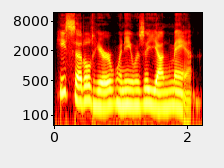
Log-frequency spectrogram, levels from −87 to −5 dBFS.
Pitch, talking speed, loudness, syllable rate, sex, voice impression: 175 Hz, 245 wpm, -17 LUFS, 5.2 syllables/s, female, feminine, middle-aged, tensed, powerful, slightly hard, slightly muffled, intellectual, calm, elegant, lively, slightly strict, slightly sharp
